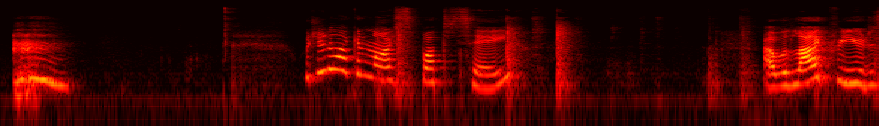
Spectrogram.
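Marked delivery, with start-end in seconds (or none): 0.1-3.4 hammed-up British accent, higher pitched. Shown as a demonstration. Playing up the British accent for viewers. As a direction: offer the tea like a posh Brit, in a British accent. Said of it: "a British accent".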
